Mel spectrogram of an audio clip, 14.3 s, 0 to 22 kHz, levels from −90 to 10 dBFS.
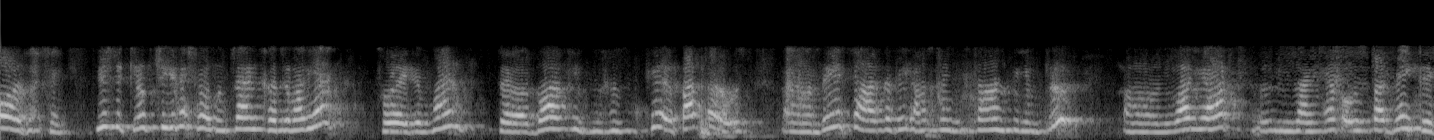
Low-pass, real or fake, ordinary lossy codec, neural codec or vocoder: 5.4 kHz; fake; Opus, 16 kbps; codec, 16 kHz, 2 kbps, FreqCodec, smaller model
